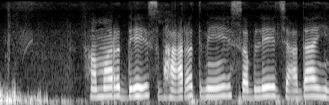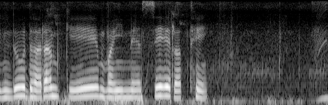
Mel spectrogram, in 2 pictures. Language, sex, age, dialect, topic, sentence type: Chhattisgarhi, female, 25-30, Northern/Bhandar, agriculture, statement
